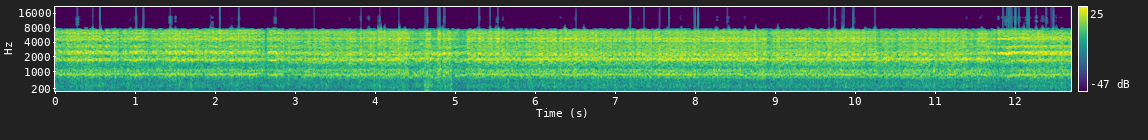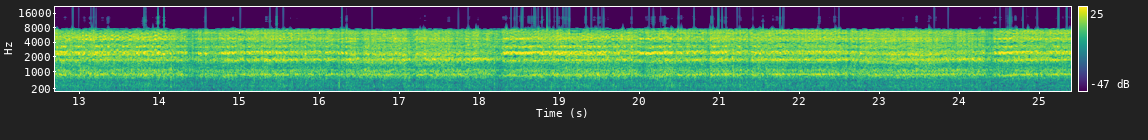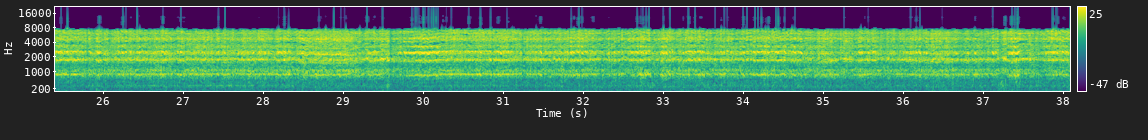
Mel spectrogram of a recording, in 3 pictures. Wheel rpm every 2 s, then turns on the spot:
230, 230, 200, 200, 210, 220, 210, 220, 220, 220, 230, 220, 230, 230, 220, 230, 230, 230, 230.
none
